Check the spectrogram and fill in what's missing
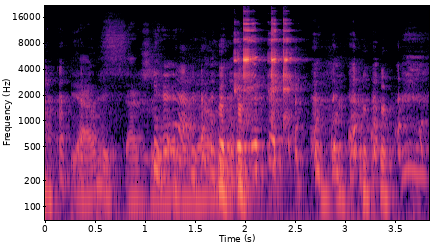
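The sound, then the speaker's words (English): Glasses of rosé wine clink together a few times in a toast, bright short ringing taps mixed in with overlapping chatter and light laughter from several people. “We're drinking Rosé right now. We are drinking Rosé, yeah. Yes, cheers.”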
